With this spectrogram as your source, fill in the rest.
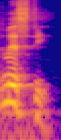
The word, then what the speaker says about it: Miss T: Tierney, picked up the moniker Miss T, which we all pronounced as Misty.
